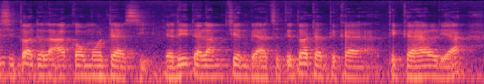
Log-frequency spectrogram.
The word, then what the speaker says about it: Jean Piaget: Saya dikomplain karena ini bacanya bukan Jean Piaget kak, tapi Jean Piaget ya, Jean Piaget ya.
